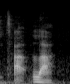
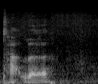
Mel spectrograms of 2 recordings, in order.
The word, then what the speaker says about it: Tatla: But no, it's spelled differently. This is Tatla, not Tatler.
